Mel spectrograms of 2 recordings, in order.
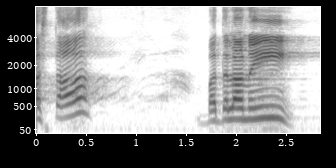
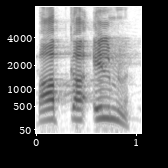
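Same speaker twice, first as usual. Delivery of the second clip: rising declamation, swelling much louder; reciting Iqbal's verse; 12 dB louder than usual. Acted. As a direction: declaim the couplet to the crowd, building. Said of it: "और इकबाल कहता है".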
